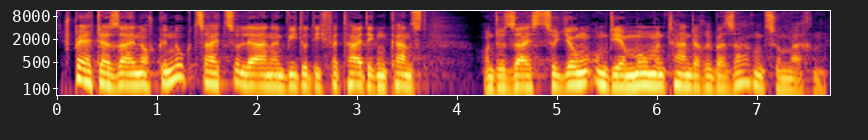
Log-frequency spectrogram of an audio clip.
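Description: A man doing a low-voiced rebellious wizard. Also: normal speed, long reverb tail, close to an everyday voice. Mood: earnest.

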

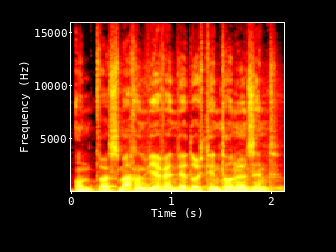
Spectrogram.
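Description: A man's voice: on the high side, a little fast, faint music behind, voice pushed up, close to an everyday voice. A man voicing a cheeky, bold young male squire in an audiobook, in a matter-of-fact way.

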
